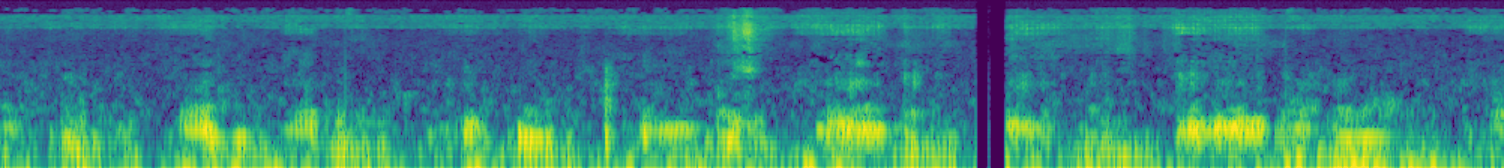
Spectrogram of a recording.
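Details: A silver tabby cat kneading a soft blanket purrs quietly. The sound is a low, rumbling throb in soft rhythmic pulses with brief pauses, over faint background hiss.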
